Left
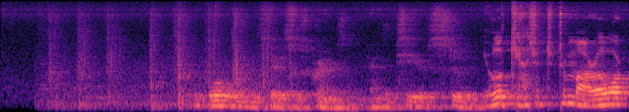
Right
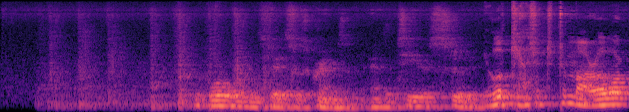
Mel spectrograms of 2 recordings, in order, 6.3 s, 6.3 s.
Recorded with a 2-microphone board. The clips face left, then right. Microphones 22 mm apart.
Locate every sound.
0.3 s footsteps: 35° left (ahead or behind), 6 m; by 2.9 s 55° left (ahead or behind), 3.5 m
1.9 s a man speaking: 50° left (ahead or behind), 7 m
4.8 s a man speaking: 30° left (ahead or behind), 1.1 m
